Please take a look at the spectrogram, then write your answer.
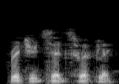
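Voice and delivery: ordinary delivery

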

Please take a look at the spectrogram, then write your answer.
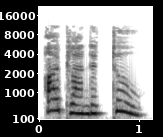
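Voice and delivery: put-on high boy's voice, chest puffed out; a small boy wanting credit too; proud little boy. A narrator's reading. Little son to his mother, high boastful child voice. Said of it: "Daniel said, puffing out his little chest".

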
